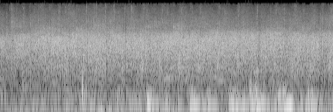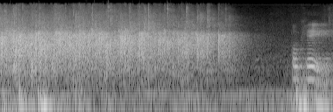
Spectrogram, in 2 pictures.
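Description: Steady, dense audience applause at Congress for the next speaker, a loud wash of many hands clapping for about eight seconds before quickly fading out, with a brief new sound starting just at the end.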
